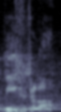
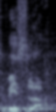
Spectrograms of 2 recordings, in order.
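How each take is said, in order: First: The name is said the Hungarian way. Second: The name is said the English way. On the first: This is the official name of the dog breed. "officially it is a Hungarian dog breed name called Vizsla" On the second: This is how the show says the name. "You pronounce it Vizsla"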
